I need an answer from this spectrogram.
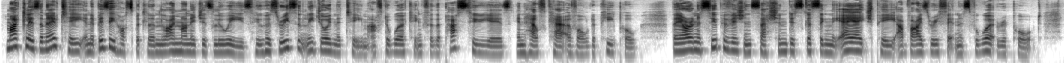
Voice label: narration; Allied Health Professional (AHP) Health and Work Report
